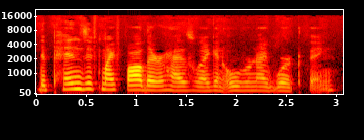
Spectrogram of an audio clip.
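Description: A woman's voice: medium pitch, normal speed. A ten-year-old girl co-hosting a casual podcast, chatty and giggly, often apologizing for interrupting. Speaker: podcast co-host.

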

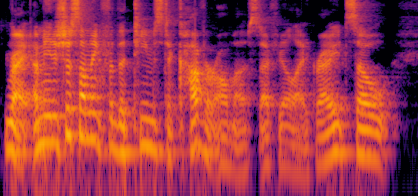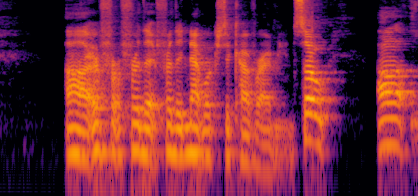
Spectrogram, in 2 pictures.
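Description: A man's voice: high voice, pushed and bright. A man with a stuffy nose hosting a casual sports talk show, chatty and often checking for agreement. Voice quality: congested, stuffy-nosed. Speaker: podcast host.

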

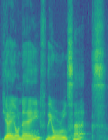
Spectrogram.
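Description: A woman's voice: a little high, lively intonation, a little slow, darkish tone. A young woman from England hosting a casual podcast, chatty and giggly as she talks with her housemate. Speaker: podcast host. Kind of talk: casual chat.

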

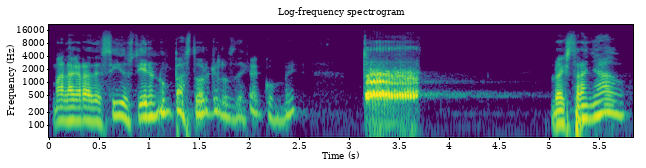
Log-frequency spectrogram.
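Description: A man preaching a sermon as pastor in a church, turning from shouted exhortation to quiet, personal words to his flock. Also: a little high, expressive, fast talker, creaky, heavy background noise. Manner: swings between shouted exhortation and quiet, intimate asides; addresses the congregation directly and personally. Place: church sanctuary.

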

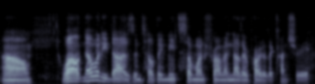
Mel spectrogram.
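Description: A man's voice: medium pitch, steady tone, normal speed, pushed and bright, clear, resonant tone. A man from Minnesota, a podcast guest giving brief, dry answers. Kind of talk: casual podcast chat.

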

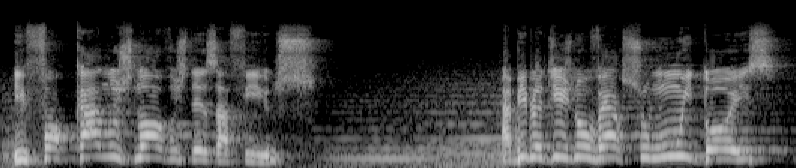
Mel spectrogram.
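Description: A man preaching a sermon as pastor, in a repetitive preaching cadence that rises to shouts. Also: very high-pitched, a little slow. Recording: faint music behind the voice.

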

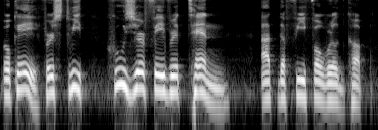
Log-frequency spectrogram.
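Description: A man's voice: mid-range voice, takes it slowly, a little mellow. A man co-hosting a casual chat, teasing and switching languages freely. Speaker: podcast co-host.

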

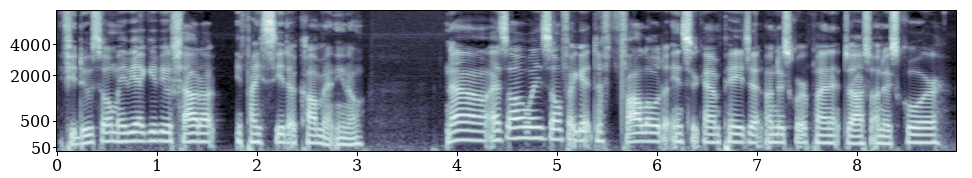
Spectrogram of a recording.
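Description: A man in his twenties hosts a rambling solo podcast from under a blanket in his bedroom. His voice is smooth and dry, with no room sound at all. He is hot and sweating under the cover. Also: mid-range voice, dark tone, no echo. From Belize. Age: 20s. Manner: rambling, chatty, self-aware about going off topic. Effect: recorded under a blanket. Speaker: podcast host. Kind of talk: casual solo podcast chat. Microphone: home podcast mic under a blanket.

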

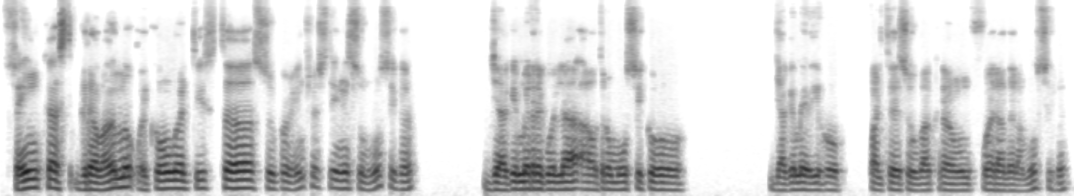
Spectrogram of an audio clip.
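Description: Guy hosting a podcast, mellow dark voice, super chill, dry close mic. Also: medium pitch, moderate pace, dry recording. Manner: relaxed, loose, code-switching between languages. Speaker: podcast host. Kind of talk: casual interview, mixing Spanish and English.

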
